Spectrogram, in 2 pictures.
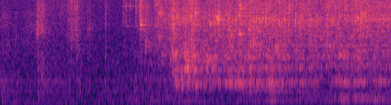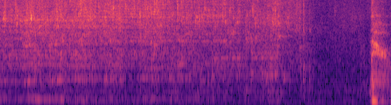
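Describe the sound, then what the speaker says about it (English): Tap water running into a container for plant cuttings, a steady hissing pour that starts after a couple of seconds, holds evenly for several seconds, then cuts off with a brief clunk near the end. "fill this with water."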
